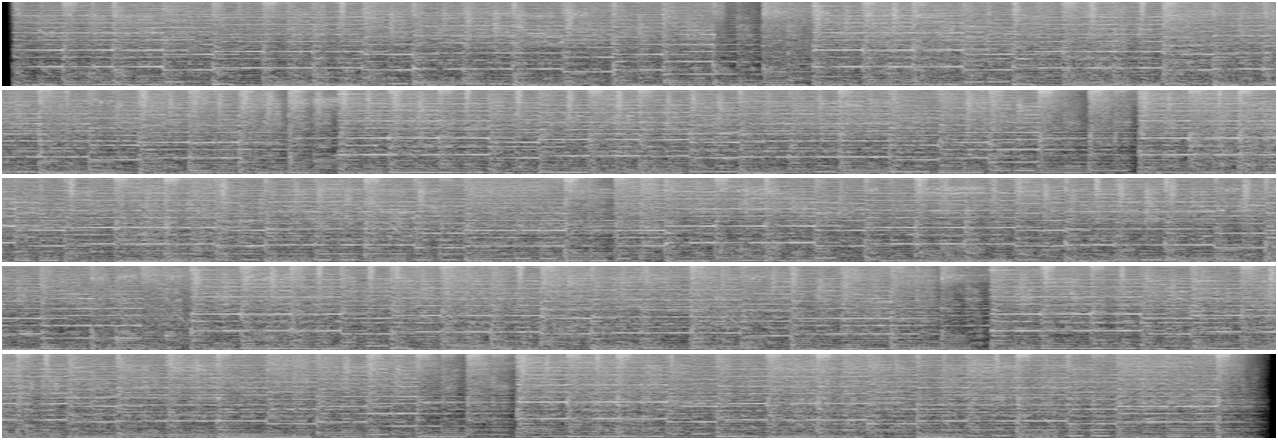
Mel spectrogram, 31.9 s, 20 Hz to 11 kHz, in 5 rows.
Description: midi-demo 3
